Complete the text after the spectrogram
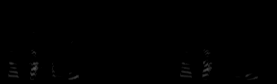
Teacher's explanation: यहाँ देखिए हमज़ा के ऊपर जज़म है, हमज़ा साकिन है, जब भी हमज़ा के ऊपर हमज़ा साकिन होती है, हमज़ा के ऊपर जज़म आती है तो वहाँ पे झटका दे के अदा किया जाता है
